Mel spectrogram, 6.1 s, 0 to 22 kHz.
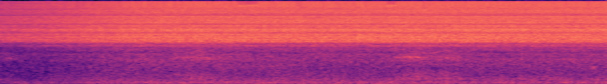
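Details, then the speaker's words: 1995 Honda CR250 two-stroke with a bogging problem, under a pressure leak test: steady high-pitched hiss of air escaping from the power valve area, still leaking after Teflon tape was added to the gauge fitting, though less. "so we're going to try this again see if it still leaks y it's still leaking not as much"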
